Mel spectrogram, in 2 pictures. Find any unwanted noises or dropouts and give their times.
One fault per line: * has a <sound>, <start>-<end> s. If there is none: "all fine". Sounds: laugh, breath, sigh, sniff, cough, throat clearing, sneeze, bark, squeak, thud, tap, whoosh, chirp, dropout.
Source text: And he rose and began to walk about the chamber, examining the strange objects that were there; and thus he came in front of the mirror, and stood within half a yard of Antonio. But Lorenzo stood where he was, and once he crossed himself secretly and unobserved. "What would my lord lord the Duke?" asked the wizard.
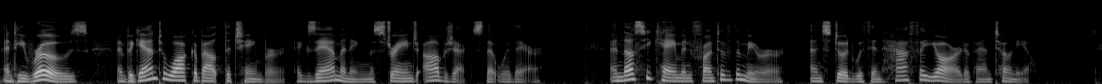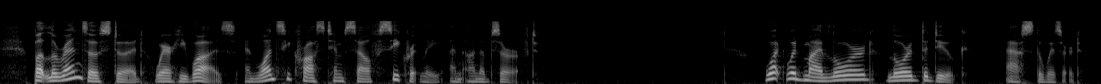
all fine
